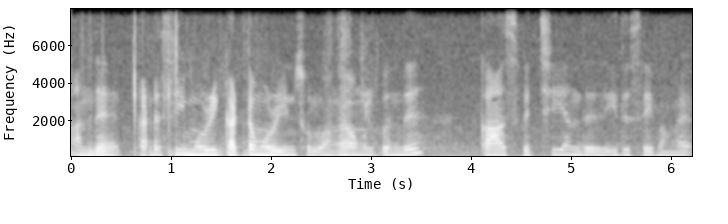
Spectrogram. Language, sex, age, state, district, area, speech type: Tamil, female, 18-30, Tamil Nadu, Kallakurichi, rural, spontaneous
